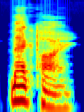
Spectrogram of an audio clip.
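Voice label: "magpie", Australian English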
